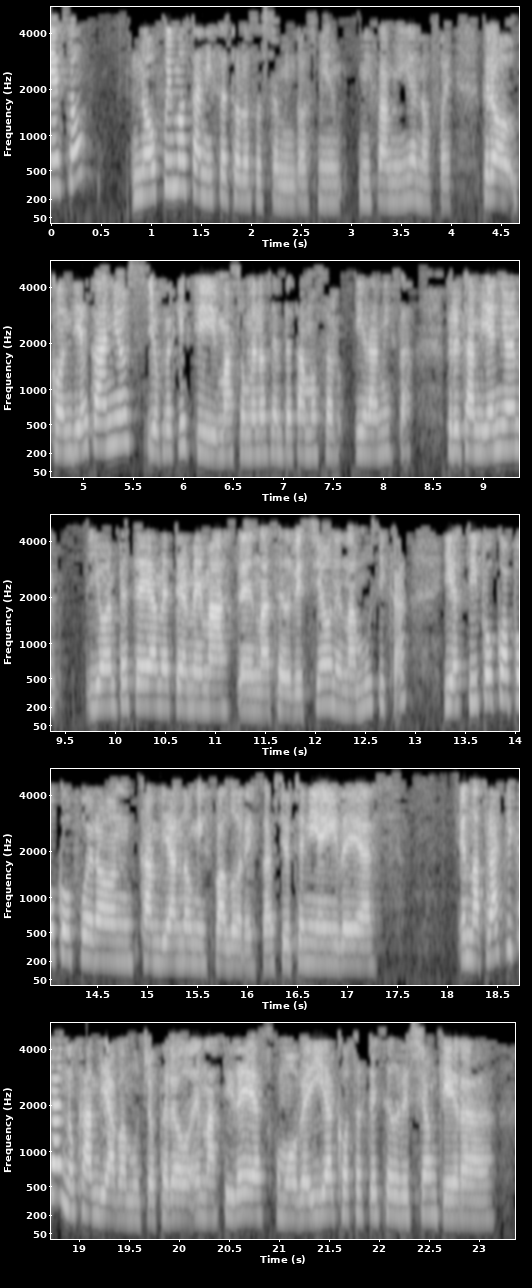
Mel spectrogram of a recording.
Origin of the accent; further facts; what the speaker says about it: Colorado, United States; Spanish is a second language; Pues ya se va a notar cuando hablo. Soy de los Estados Unidos, un sitio se llama Colorado. Nosotros decimos Colorado, pero sí, ¿verdad? Entonces, yo nací en una familia, bueno, más o menos católica. Mi padre era protestante, no practicante.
